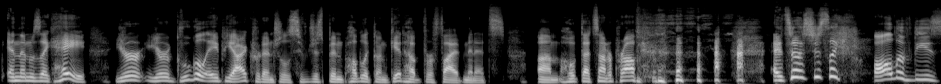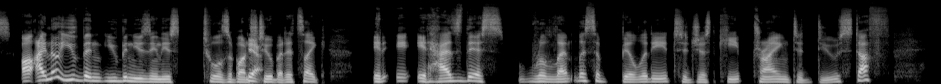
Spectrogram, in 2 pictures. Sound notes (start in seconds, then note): 6.3 laughing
